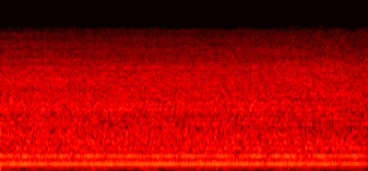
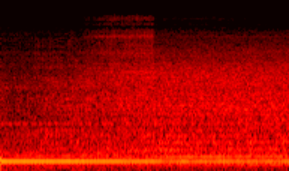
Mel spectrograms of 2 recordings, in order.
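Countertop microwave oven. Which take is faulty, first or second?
first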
